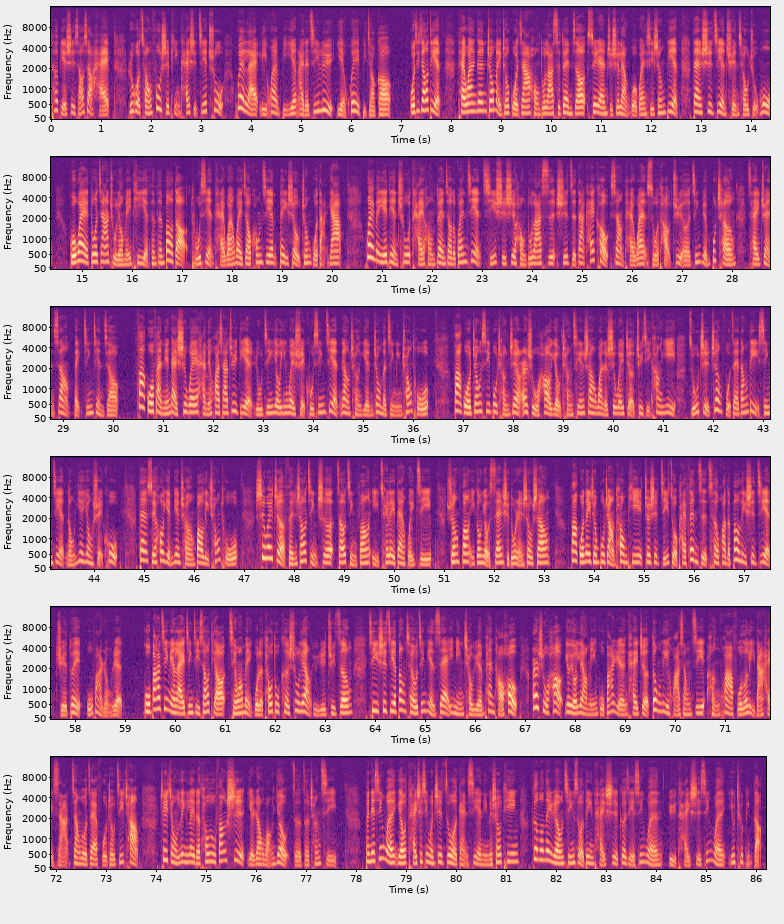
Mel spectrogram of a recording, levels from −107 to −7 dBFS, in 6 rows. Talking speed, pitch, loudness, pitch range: 280 characters per minute, 215 Hz, -22 LUFS, 180-245 Hz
